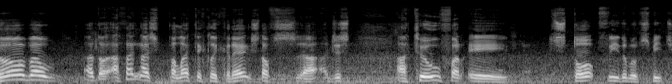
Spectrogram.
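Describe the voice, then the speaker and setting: A man with a Scottish accent talks at a fairly high pitch with ordinary pitch variation and very even loudness. Noticeable background noise runs underneath. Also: moderate pace. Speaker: street activist filming debates. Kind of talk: heated debate. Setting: outdoors.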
